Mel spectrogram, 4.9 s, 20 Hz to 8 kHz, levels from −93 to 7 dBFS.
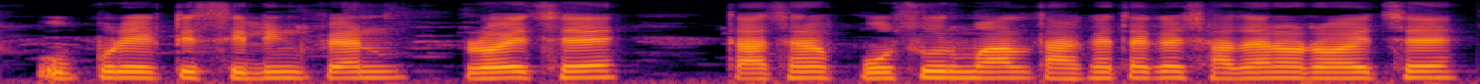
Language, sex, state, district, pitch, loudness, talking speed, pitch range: Bengali, male, West Bengal, Cooch Behar, 170 Hz, -16 LUFS, 145 wpm, 165-175 Hz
